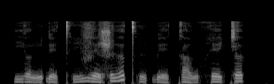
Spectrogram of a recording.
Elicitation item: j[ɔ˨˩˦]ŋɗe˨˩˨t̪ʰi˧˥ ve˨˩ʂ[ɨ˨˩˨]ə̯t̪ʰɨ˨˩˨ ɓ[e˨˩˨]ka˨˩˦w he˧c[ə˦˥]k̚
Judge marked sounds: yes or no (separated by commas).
no, no, yes, yes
